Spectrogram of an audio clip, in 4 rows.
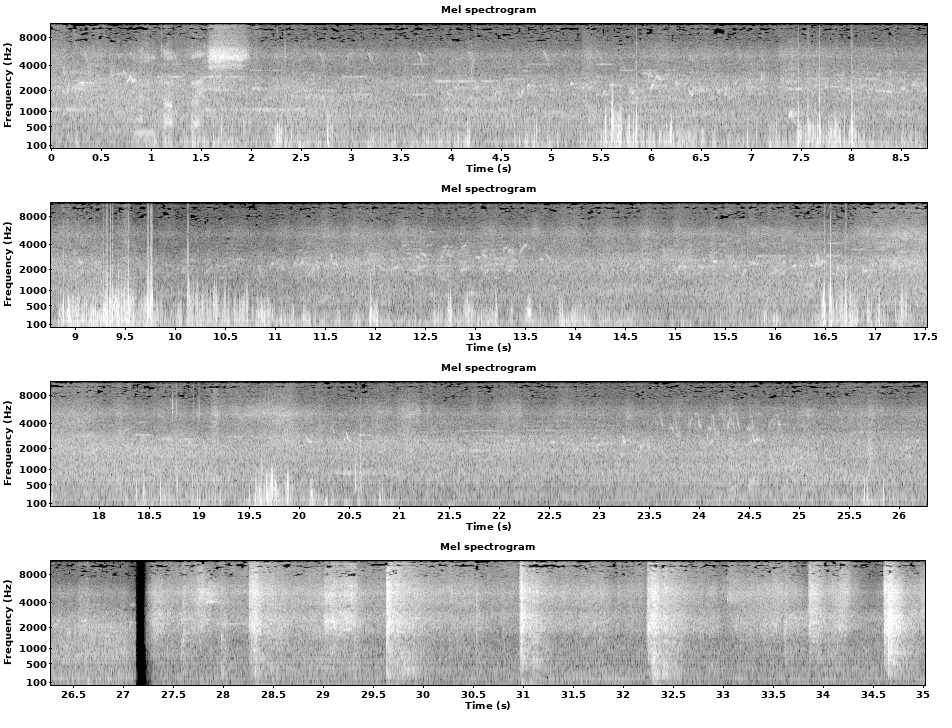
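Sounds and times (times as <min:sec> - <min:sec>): wind rumbling on microphone: 0:00.0 - 0:35.0.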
